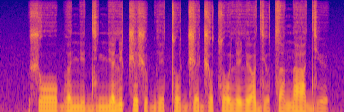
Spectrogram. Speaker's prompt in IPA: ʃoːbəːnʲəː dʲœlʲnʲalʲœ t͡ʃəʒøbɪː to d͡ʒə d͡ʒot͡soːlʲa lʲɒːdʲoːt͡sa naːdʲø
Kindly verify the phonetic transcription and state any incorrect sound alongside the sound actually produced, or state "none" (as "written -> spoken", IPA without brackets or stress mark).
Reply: ʒ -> ʃ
